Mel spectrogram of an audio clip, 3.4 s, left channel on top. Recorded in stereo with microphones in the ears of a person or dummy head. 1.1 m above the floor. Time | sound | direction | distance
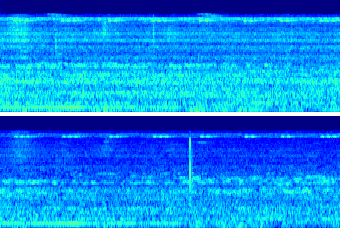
0.0 | an insect | 55° left (ahead or behind) | 1.8 m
